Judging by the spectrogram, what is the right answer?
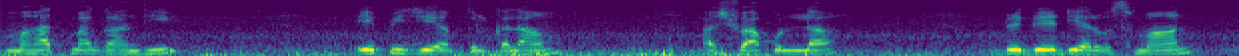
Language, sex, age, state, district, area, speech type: Urdu, female, 60+, Delhi, North East Delhi, urban, spontaneous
